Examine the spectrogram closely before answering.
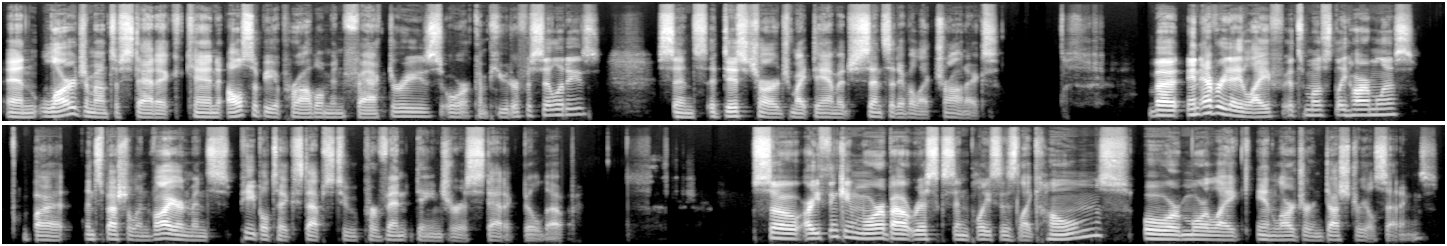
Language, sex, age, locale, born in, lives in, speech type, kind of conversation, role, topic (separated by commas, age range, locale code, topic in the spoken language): English, male, 35-39, en-US, United States, United States, read, expert-assistant, expert, What is static electricity and how does it work?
